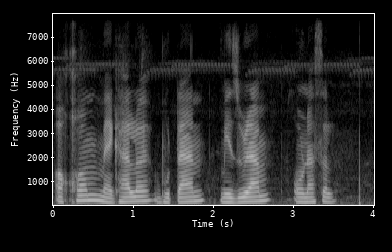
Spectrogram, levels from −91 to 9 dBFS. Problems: constant background noise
